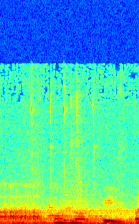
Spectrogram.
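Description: Faint, indistinct speech over a steady low hum.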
